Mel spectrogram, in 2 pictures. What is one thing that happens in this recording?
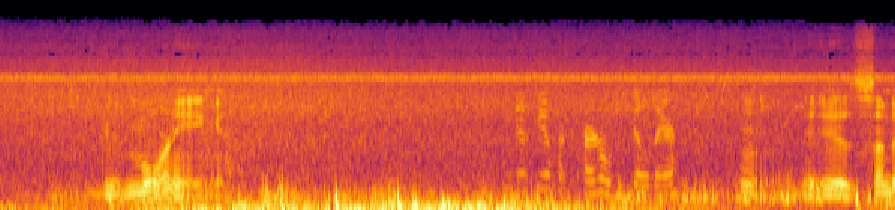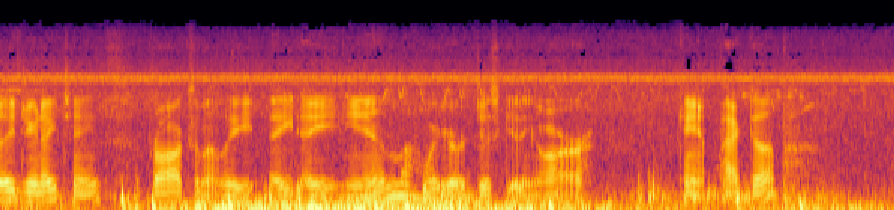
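A young woman talks casually nearby.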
